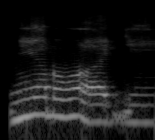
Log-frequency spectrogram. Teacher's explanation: huruf ja dengan keluarnya dari tengah-tengah lidah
